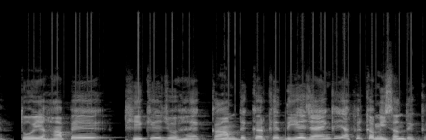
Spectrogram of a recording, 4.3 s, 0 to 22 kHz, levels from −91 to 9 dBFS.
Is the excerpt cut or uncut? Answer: uncut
